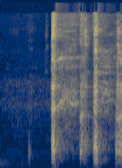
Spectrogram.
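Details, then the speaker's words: Lingering cough after a three-week chest illness, now on a second course of antibiotics, in someone with a weak chest: a run of three or four harsh coughs in quick succession. "But because I've got a weak chest, it's going to take me ages to get rid of this cough. And because I've got a weak chest and got the cough, every day I'm just completely exhausted."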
